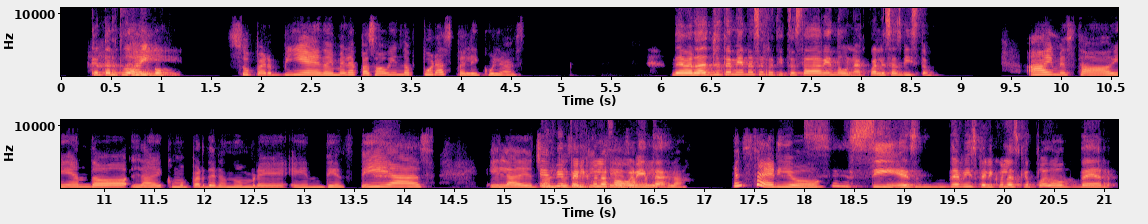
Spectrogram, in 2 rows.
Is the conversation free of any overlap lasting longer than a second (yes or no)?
no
